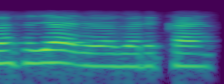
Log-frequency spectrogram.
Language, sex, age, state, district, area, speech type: Odia, female, 18-30, Odisha, Subarnapur, urban, conversation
